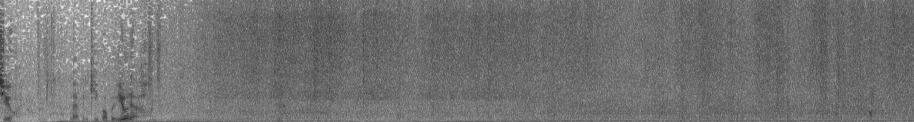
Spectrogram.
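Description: A boat's outboard motor starts and drones steadily, rising in pitch.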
